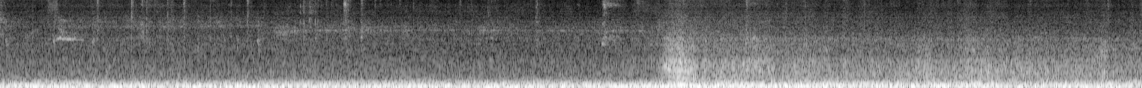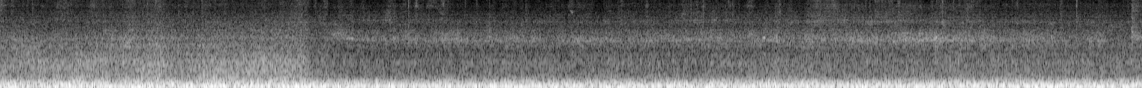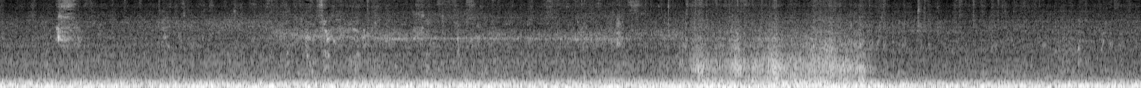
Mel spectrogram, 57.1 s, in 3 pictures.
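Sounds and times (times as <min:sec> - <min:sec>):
train cabin rumble: 0:00.0 - 0:57.0
train rushing noise: 0:09.5 - 0:26.8, 0:43.9 - 0:55.8.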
